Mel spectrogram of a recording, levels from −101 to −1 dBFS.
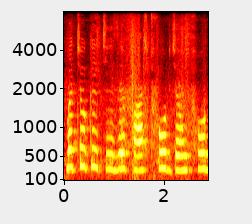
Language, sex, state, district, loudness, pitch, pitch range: Hindi, female, Haryana, Rohtak, -16 LUFS, 280 Hz, 255-300 Hz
